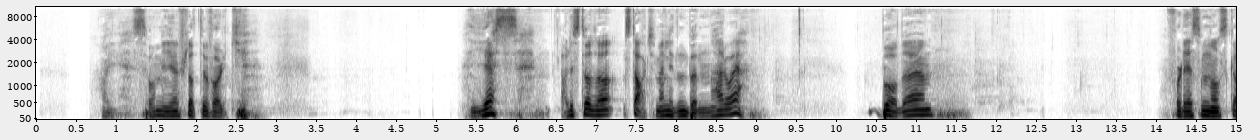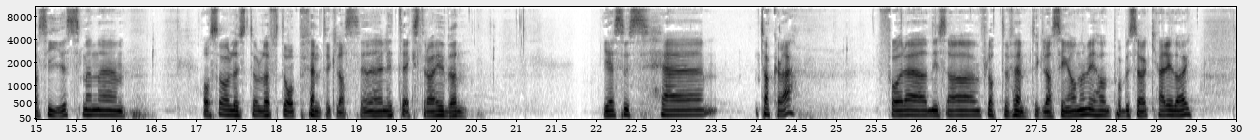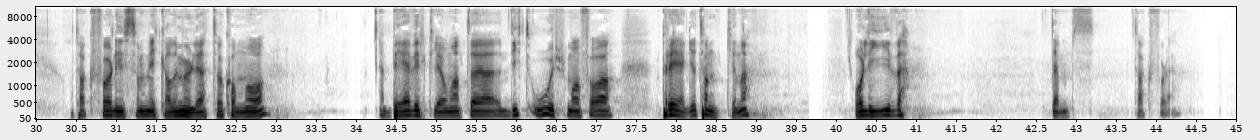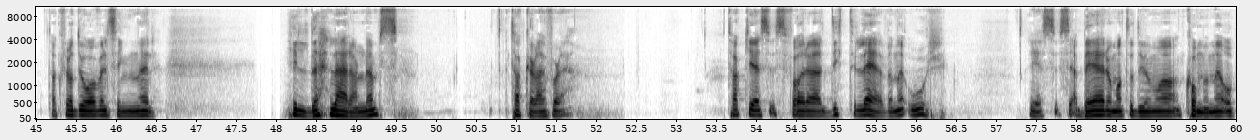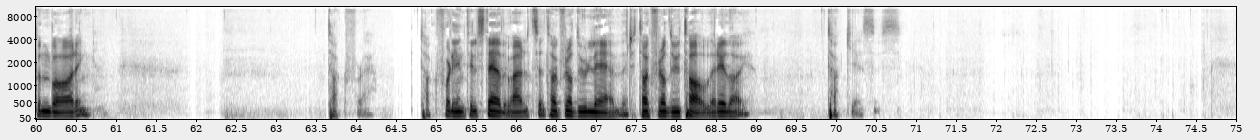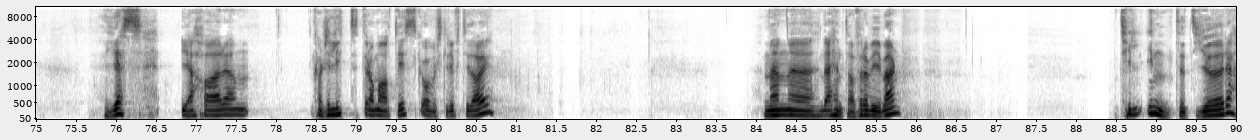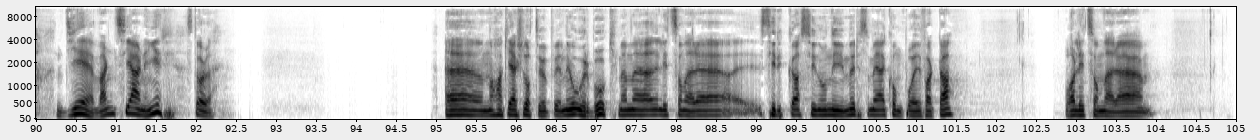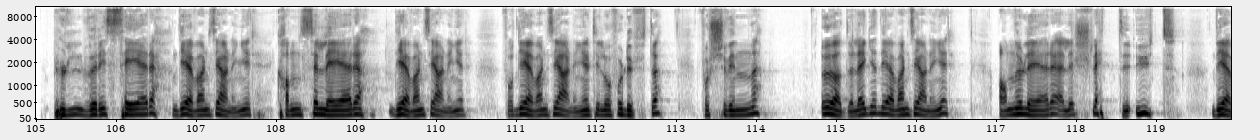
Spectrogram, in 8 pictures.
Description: Opptak av tale
Tid: 14. september 2025 kl. 11 Sted: No12, Håkon den godes g. 12, Levanger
